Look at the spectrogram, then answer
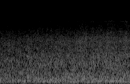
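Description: Ocean waves in the Caribbean heard from a bamboo raft at sea, a steady, dense wash of surf with wind noise running through the short stretch and no voices.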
